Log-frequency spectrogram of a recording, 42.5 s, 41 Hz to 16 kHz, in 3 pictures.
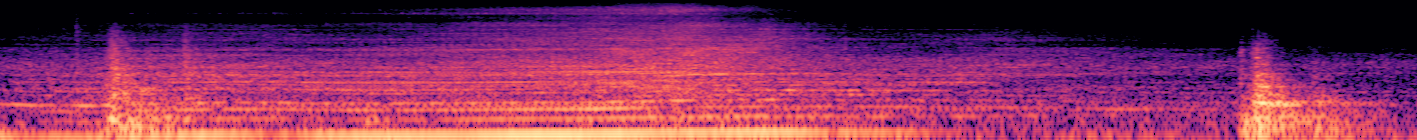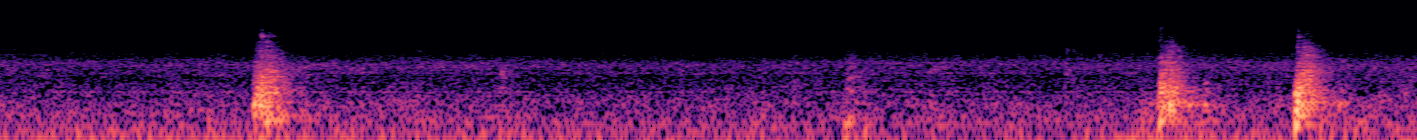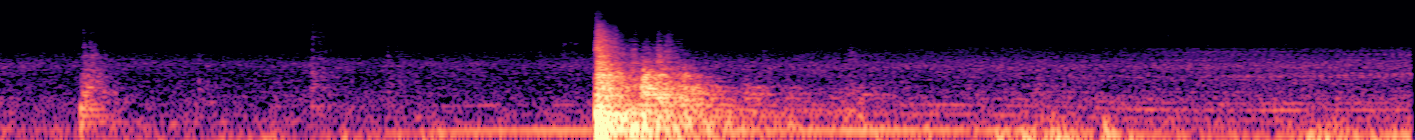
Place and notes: Listening to recycling #WLD2018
